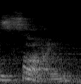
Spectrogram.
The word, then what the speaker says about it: sign: it's another consonant sound now in sign the letter g is a silence it's a silence letter and also in fail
